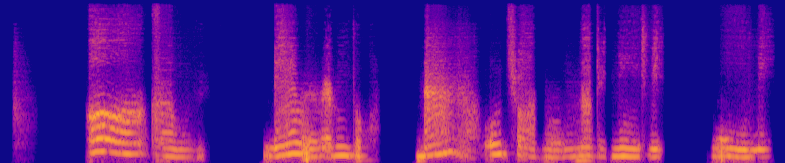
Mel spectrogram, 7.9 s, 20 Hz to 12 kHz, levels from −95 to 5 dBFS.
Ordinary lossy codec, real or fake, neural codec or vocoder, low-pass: none; fake; codec, 44.1 kHz, 0.9 kbps, DAC; 10.8 kHz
